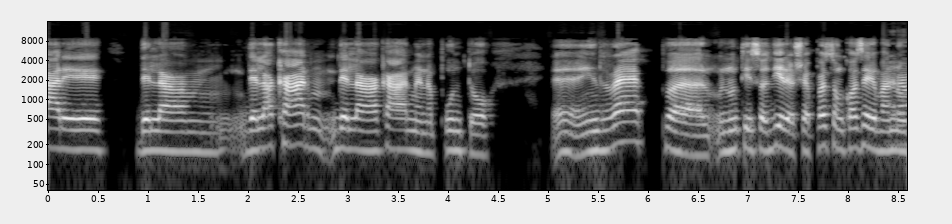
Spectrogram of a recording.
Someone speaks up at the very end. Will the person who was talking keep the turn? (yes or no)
no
